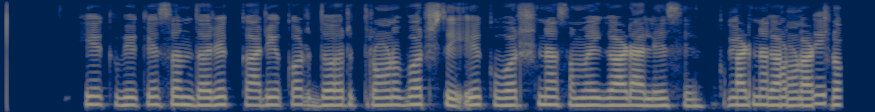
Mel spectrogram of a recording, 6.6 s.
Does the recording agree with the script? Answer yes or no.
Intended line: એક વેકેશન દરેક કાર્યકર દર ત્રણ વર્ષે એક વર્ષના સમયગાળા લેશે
no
